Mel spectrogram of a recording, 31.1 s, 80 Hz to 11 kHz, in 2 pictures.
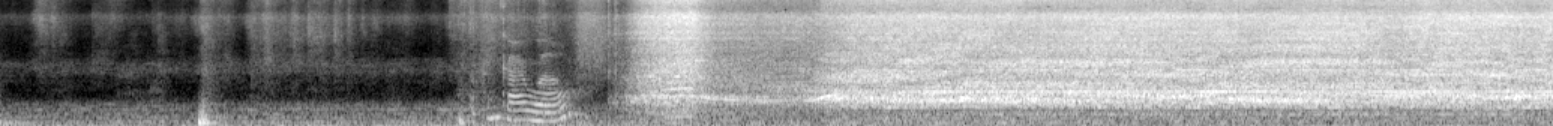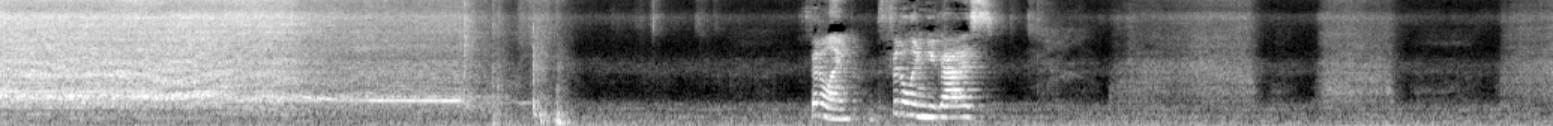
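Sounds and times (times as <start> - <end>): hair dryer blowing: 6.1 - 21.3, 26.6 - 29.6, 30.5 - 31.0.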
